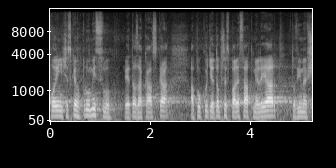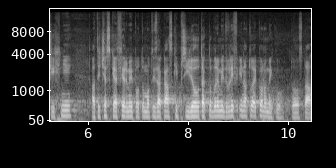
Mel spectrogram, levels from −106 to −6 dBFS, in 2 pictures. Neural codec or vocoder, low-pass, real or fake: vocoder, 44.1 kHz, 128 mel bands every 512 samples, BigVGAN v2; 14.4 kHz; fake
